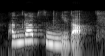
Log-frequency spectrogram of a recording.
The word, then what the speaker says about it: 반갑습니다: 반갑습니다. You have to put your stress into their last syllable. So it's 만나서 반갑습니다. 다. You emphasize so and 다.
